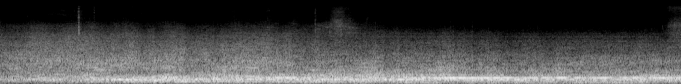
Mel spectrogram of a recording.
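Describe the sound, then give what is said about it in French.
A loud, sustained roar of a Rafale fighter jet passing overhead at a nuclear-mission air base, a deep rumbling drone with a steady low hum that swells slightly and holds for several seconds, with no talking. “On ne pourra pas enlever les avions, hein, donc Rafale qui fait beaucoup de bruit.”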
